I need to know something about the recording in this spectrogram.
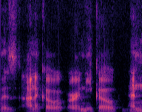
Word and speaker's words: Aniko: Okay, for many years, I mispronounced my own name, Which as, is as Aniko. But then I realized that my mother was correct when she said, I gave you a beautiful name and you've been mispronouncing it your entire life. It's Aniko.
